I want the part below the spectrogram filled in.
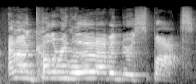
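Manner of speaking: put-on a girl joining in; eager girl. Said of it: "said Charlotte".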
